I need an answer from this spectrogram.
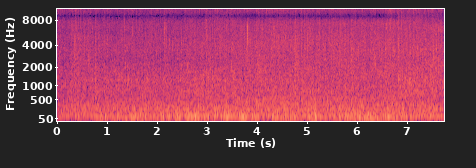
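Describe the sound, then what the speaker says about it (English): A torrential, monsoon-like downpour of rain hammers down loud and steady without pause, a dense continuous roar of drops with no voices. "I'm going to put up a little video here just so you guys get to experience what we did with the torrential downpour that we had"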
